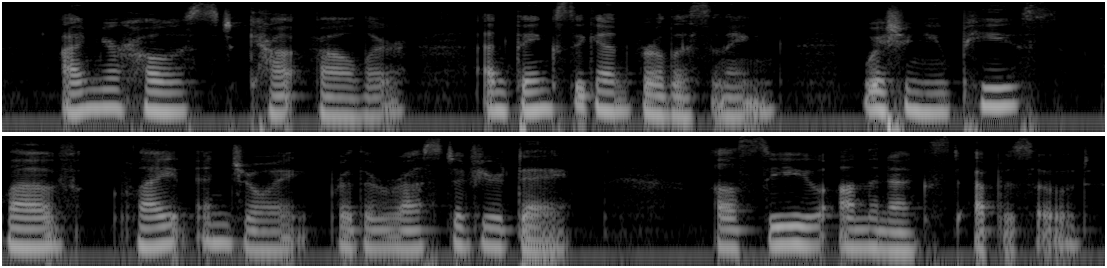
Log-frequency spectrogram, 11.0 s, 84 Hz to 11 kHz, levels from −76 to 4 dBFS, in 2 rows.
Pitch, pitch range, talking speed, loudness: 165 Hz, 125-185 Hz, 165 wpm, -34 LUFS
